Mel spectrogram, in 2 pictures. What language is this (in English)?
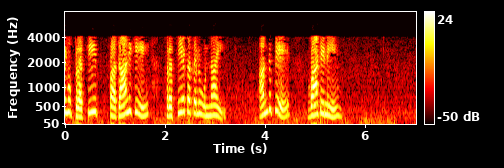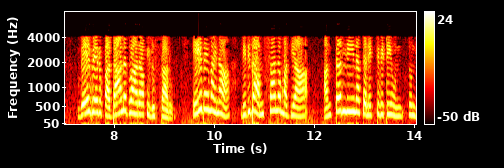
Telugu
